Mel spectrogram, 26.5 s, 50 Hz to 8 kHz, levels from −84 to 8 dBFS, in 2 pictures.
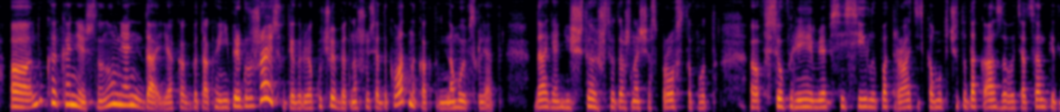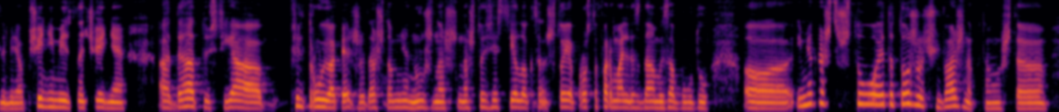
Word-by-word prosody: А, 185 -2 +7
ну, 285 +8 +1
ко 310 -4 +3
конечно. 185 - +3
Ну, 235 - 0
у - - +4
меня, 255 -3 +5
н 215 -8 +1
да, 165 -4 +4
я 150 +2 -4
как 165 -1 -5
бы 180 - -2
так, 165 +1 -2
ну, 180 - -1
и - - +2
не 180 - +1
перегружаюсь. 215 - +5
Вот - - -12
я 160 - +3
говорю, 165 0 -2
я 165 - 0
к 165 - -21
учёбе 205 -5 0
отношусь 165 +3 -4
адекватно 275 - +2
как-то, 155 -1 -6
на 155 +1 +2
мой 175 0 +2
взгляд. 160 0 -7 0.4
Да, 185 +2 +2
я 175 -2 -1
не 175 -1 -3
считаю, 190 +3 0
что 180 - -7
я 180 - -2
должна 175 -1 -1
щас 165 0 -6
просто 180 0 -2
вот, 160 0 -9 0.4
э, 175 -1 +2
всё 200 -2 +3
время, 185 -2 +1
все 200 - -5
силы 195 -1 -2
потратить, 180 -3 -2
кому-то 180 0 -3
чё-то 200 -2 -6
доказывать, 180 -3 0
оценки 180 +3 -1
для 150 -1 -3
меня 150 +1 -2
вообще 210 +7 0
не 190 0 -2
имеют 180 -3 +2
значения. 165 -2 0 0.4
Э, 170 -2 -1
да, 200 +2 +3
то 190 -3 -8
есть 170 +1 -7
я 165 -4 +3 0.3
фильтрую 195 -3 +2
опять 170 +1 +1
же, 160 -1 -6
да, 170 +1 -2
что 170 0 -6
мне 175 0 -1
нужно, 165 0 0
чт - - -12
на 170 0 -1
что 170 +2 -6
я 180 +1 -4
сделаю 180 0 0
акцент, 175 +1 -7
что 185 - -4
я 180 -3 +2
просто 180 +1 -5
формально 175 -2 +1
сдам 170 0 -1
и - - -1
забуду. 160 -2 -3 0.4
Э, 155 -1 +1
и 210 - -4
мне 260 +4 +1
кажется, 290 0 -3
что 265 -1 +1
это 260 0 +2
тоже 265 -1 +2
очень 195 -4 -4
важно, 195 -4 0
потому 150 +1 -6
что, 150 -1 -2
175 Hz, 205 wpm, -23 LUFS, 165-195 Hz, 0.4 s, А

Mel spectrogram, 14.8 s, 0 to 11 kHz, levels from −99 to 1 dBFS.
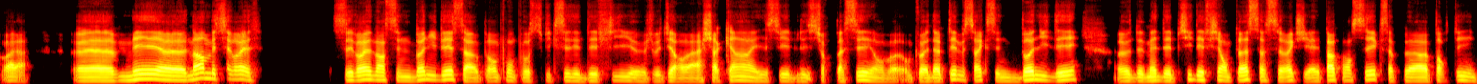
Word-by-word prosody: Voilà, - - -2 0.4
heu, 100 0 +5
mais 140 +7 +3
heu, 120 -3 +7
non, 145 +8 +5
mais 160 -2 -1
c'est 150 - -5
vrai, 140 -4 +2 0.8
c'est 115 - -3
vrai, 130 +3 +5
non, 120 -2 +2
c'est 110 -1 -9
une 105 - -6
bonne 125 +5 +1
idée 130 +2 +1
ça. 125 -9 +1
On 90 - -7
peut - - -10 0.2
on - - -8
peut - - -6
aussi - - -7
se - - -16
fixer 105 - -8
des 95 -2 -4
défis, 105 +3 -6
heu, 90 -2 -4
je 85 - -13
veux 90 - -6
dire, 85 - 0
heu, 90 - 0
à - - 0
chacun 110 -1 0
et 90 - -4
essayer 95 +2 -6
de 85 0 -15
les 90 - -6
surpasser. 115 +6 -2
On 85 -2 -5
va - - -4
on - - -10
peut - - -1
adapter, 95 +10 0
mais 125 - -7
c'est - - -1
vrai 110 - +1
que - - -12
c'est 100 - -7
une 95 -1 -7
bonne 125 +9 +3
idée, 120 +3 0 0.4
heu, 95 +1 0
de 100 +2 -2
mettre 105 +1 -1
des 100 -1 0
petits 135 +10 -7
défis 120 -2 -1
en 105 - +1
place, 120 +6 +2
ça 110 - -2
c'est 100 - -4
vrai 110 - +2
que 110 - -9
j'y 90 - -6
avais 90 - -2
pas 120 - +6
pensé, 115 +5 -3
que - - -14
ça 100 - -3
peut 95 0 +1
apporter 95 +3 -1
une 105 -4 -5
110 Hz, 290 wpm, -24 LUFS, 95-125 Hz, 0.8 s, heu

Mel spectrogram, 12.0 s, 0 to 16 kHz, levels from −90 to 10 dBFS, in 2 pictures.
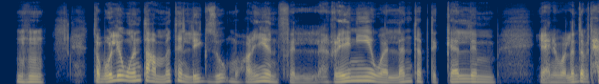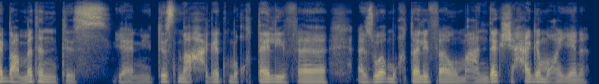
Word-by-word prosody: اهم، 120 -1 -4 0.5
طَب - - -1
قُل - - +5
لي 200 - +6
هو 175 -3 +1
أنت 175 0 +1
عامةً 145 -4 0
ليك 125 +4 -2
ذوق 135 +5 -6
معيّن 125 +4 -2
في 105 - -8
الأغاني، 115 - -1
والّا 105 -4 -3
أنت 140 +1 -6
بتتكلم 120 -2 -5 0.4
يعني - - +1
والّا - - -4
أنت - - +1
بتحب - - +2
عامةً 115 -6 -1
تس 100 - +6
يعني 95 -2 -8
تسمع 130 - +6
حاجات - - 0
مختلفة، 105 -3 -1 0.3
أذواق 125 +3 +1
مختلفة، 115 -3 -1
وما 100 -3 -6
عندكش 105 +7 +3
حاجة 125 0 +2
معيّنة؟ 100 -3 -5
120 Hz, 155 wpm, -24 LUFS, 105-130 Hz, 0.5 s, لي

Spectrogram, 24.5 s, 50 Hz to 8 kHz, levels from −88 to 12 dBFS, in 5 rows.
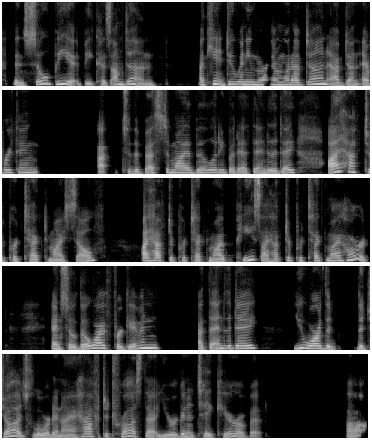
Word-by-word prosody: then 185 - +1
so 250 +10 +1
be 265 0 +4
it, - - -3
because 215 - -5
I'm 235 +1 +3
done. 255 -7 0 0.6
I 210 - +2
can't 240 -1 +4
do 245 -1 +1
any 225 -1 +3
more 215 -1 +3
than 210 -1 +1
what 210 0 0
I've 205 -1 -1
done. 260 +4 +4
I've 185 -5 -2
done 205 +2 -2
everything, 230 +3 -1 0.8
uh, - - +1 0.2
to 195 - -5
the 165 0 -1
best 215 +9 -3
of 235 - -1
my 220 -1 +2
ability, 220 +3 -1
but 175 -4 -3
at 180 0 -3
the - - -3
end 200 +1 0
of 200 - +1
the 190 - 0
day, 215 +5 0 0.4
I - - +9
have 290 -5 -2
to 225 - -1
protect 175 -3 -4
myself. 175 - -3 0.5
I 215 - +7
have 220 0 +1
to 225 - -3
protect 205 -3 -5
my 175 -2 +1 0.2
peace. 275 +7 +1
I - - 0
have 195 +1 -5
to 220 - -5
protect 220 +1 -6
my 230 0 +1
heart, 270 - 0 0.7
and 210 -1 +5
so 185 -3 +1
though 200 +8 +4
I've 255 -1 +5
forgiven, 250 +9 +4 0.5
at - - -1
the - - +1
end 235 +1 +3
of - - -4
the 235 - +1
day, 245 +2 +3 0.5
you 255 +3 +5
are 235 0 +6
the 200 -3 0 0.3
the 205 -1 +3
judge, 230 +10 -1
Lord, 175 +3 -1
and 185 - -1
I 175 +2 -3
have 225 +4 -4
to 220 - -4
trust 225 +2 -3
that 165 -2 -2
you're 175 +3 -2
gonna 205 -2 0
take 205 -2 -4
care 225 +3 -3
of - - -7
it. - - -10 1.1
Uh - - -1
220 Hz, 195 wpm, -23 LUFS, 195-240 Hz, 1.1 s, I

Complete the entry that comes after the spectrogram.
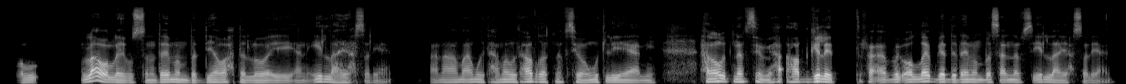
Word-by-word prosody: والل 100 +2 -4 0.5
لأ، - - +6
والله 105 -2 +5
بُصي 95 0 -3
أنا 95 - -4
دايمًا 110 +1 +2
بادِّيها 100 +1 -2
واحدة، 105 -1 -1
اللي 95 +1 -3
هو 95 -1 +1
إيه 90 0 -3
يعني 90 0 -10
إيه 130 - -2
اللي 120 -4 -1
هيحصل 95 -1 -5
يعني، - - -14 0.4
أنا 105 +1 -6
ما 110 0 -3
أموت 110 0 -3
هاموت 115 +1 -1
هاضغط 120 -2 +1
نفْسي 110 -1 -3
وأموت 105 +2 -2
ليه 105 0 +1
يعني؟ 95 -1 -4 0.4
هاموّت 130 0 +4
نفْسي 125 0 +1
ه 115 +2 -1
هاتجلط 120 0 +5 0.2
ف - - -6
ب 105 +2 0
والله 115 +5 +5
بجد 115 -4 +2
دايمًا 110 0 +1
باسأل 105 0 -1
نفْسي 105 0 -4
إيه 110 - -1
اللي 110 -2 -1
هيحصل 95 0 -6
يعني؟ - - -12
105 Hz, 215 wpm, -23 LUFS, 100-115 Hz, 0.5 s, لأ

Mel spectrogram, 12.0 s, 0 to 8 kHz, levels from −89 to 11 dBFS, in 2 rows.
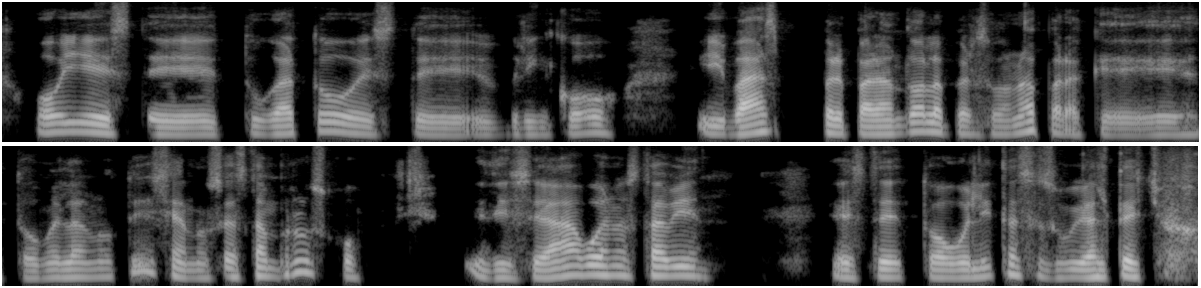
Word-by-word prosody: Oye, 145 0 +2
este, 110 -3 -1
tu 120 - -7
gato, 130 +3 +1
este, 105 -3 -5
brincó 115 +4 -5 0.4
y 120 -1 -1
vas 130 +7 +6 0.2
preparando 120 +2 +4
a - - +3
la 145 - +4
persona 115 +6 -2
para - - -3
que 105 +1 -5
tome 115 +2 -4
la 125 0 +1
noticia, 130 +4 -3
no 115 0 -7
seas 130 +2 -1
tan 145 -3 +1
brusco". 170 - -4 0.5
Y - - -6
dice: 120 +1 +1
"Ah, 150 +4 +6
bueno, 160 -1 +4
está 150 +1 +4
bien. 145 -4 +1 0.6
Este, 125 +1 +1
tu 120 - -3
abuelita 125 +7 +2
se 135 - -5
subió 120 +1 +2
al 125 - +1
techo". 130 -4 +3
125 Hz, 170 wpm, -24 LUFS, 115-140 Hz, 0.6 s, vas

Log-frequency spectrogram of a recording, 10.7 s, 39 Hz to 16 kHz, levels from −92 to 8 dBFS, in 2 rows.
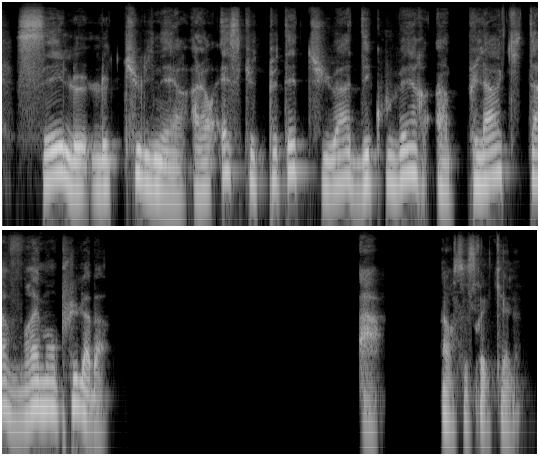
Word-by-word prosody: c'est 145 +5 +5
le 110 -7 +6
le 110 +1 +1
culinaire. 115 - +1
Alors, 105 0 -2
est-ce 160 +2 0
que 135 -6 -3
peut-être 140 +7 -2
tu 120 -8 -2
as 135 +2 +1
découvert 130 +4 0
un 105 - -1 0.2
plat 135 +5 +2
qui 165 - -8
t'a 140 -1 0
vraiment 135 +5 +1
plu 120 +5 -1
là-bas? 95 -10 -1 2.5
Ah. - - -3 0.6
Alors - - -3
ce - - -6
serait - - -3
lequel? - - -9
130 Hz, 130 wpm, -25 LUFS, 110-145 Hz, 2.5 s, le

